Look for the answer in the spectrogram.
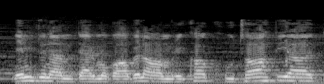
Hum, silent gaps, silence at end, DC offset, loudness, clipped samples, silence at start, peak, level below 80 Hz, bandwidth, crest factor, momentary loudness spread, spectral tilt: none; none; 0 s; under 0.1%; -14 LUFS; under 0.1%; 0 s; -4 dBFS; -42 dBFS; 8.8 kHz; 10 dB; 6 LU; -6.5 dB/octave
